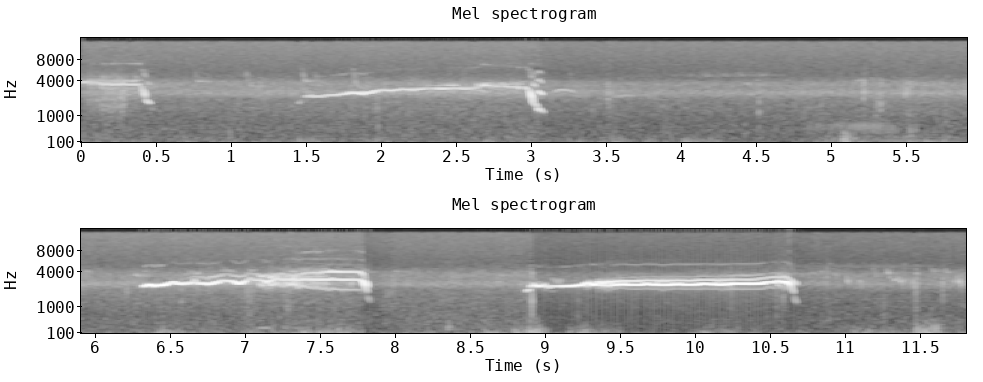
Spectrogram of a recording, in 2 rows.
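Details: White-tailed eagle at a nest webcam in Latvia, 4 July 2018 around 5:08 pm, as one eagle steals part of a fish from another: high, thin whistled calls in three drawn-out, rising then wavering bouts over low wind rumble.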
